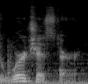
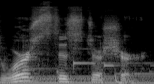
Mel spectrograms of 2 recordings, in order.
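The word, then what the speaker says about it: Worcestershire: The part that messes me up with Warcester is I think it's Worchester. Like my brain wants to say Warchester, but it's woristure and then I just sound dumb.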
